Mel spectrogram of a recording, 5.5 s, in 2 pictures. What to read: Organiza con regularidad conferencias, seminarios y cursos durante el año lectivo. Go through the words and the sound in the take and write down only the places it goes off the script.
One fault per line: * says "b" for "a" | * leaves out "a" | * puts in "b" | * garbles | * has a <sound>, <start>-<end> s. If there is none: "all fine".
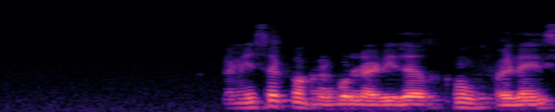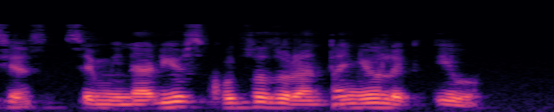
* leaves out "y"
* leaves out "el"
